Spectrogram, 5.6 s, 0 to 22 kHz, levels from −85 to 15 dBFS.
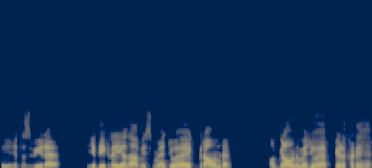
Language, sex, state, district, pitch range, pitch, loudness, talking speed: Hindi, male, Uttar Pradesh, Jyotiba Phule Nagar, 135-145 Hz, 140 Hz, -18 LUFS, 255 wpm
